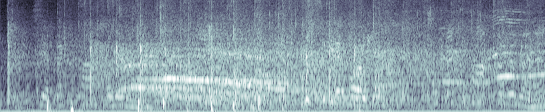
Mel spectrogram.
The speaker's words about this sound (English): Big clap for the winner. Big clap for the winner.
